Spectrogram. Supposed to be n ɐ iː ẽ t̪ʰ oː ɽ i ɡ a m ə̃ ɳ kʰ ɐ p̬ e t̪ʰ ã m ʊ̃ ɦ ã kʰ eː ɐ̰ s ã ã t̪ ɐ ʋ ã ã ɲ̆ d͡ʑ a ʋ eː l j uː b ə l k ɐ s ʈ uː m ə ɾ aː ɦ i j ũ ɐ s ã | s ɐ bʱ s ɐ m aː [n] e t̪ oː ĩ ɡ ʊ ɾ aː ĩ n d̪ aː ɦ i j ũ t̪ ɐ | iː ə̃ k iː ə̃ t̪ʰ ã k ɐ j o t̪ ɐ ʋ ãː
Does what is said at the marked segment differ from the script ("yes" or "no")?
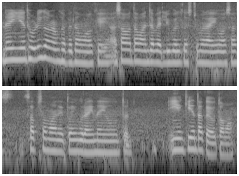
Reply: no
